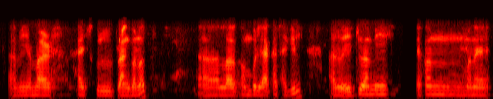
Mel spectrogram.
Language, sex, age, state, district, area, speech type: Assamese, male, 45-60, Assam, Goalpara, urban, conversation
